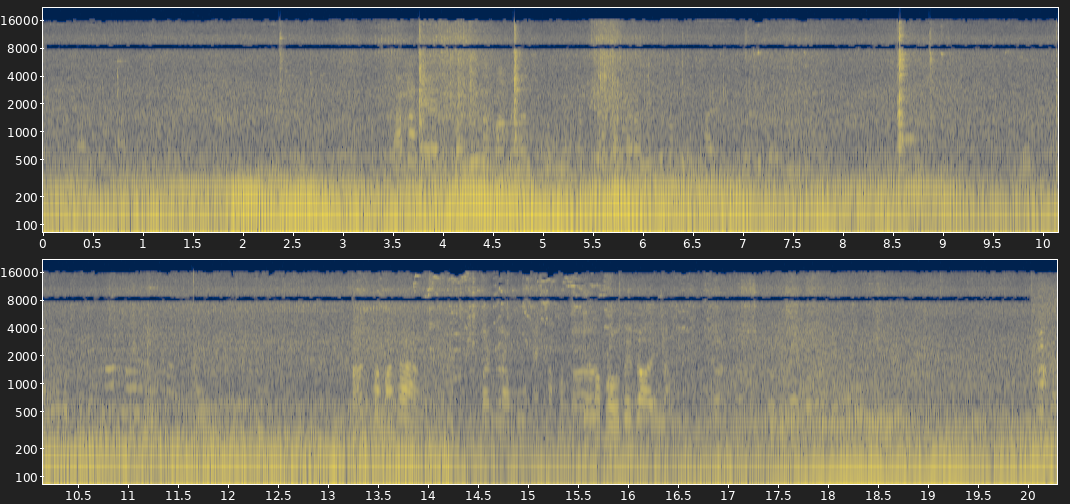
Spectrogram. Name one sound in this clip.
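Metal clanks and taps as a tool works on a signal post.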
